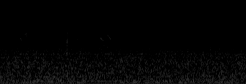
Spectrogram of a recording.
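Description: Near silence: faint outdoor background noise with a few faint, short high chirps.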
